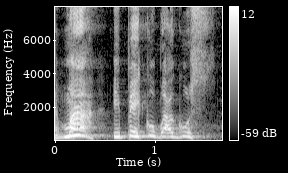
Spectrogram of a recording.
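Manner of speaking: high, slow, excited daughter on the phone; a lightly voiced young girl bragging; daughter's happy report. Daughter tells mother her good grade, excited. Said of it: "dia bilang".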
